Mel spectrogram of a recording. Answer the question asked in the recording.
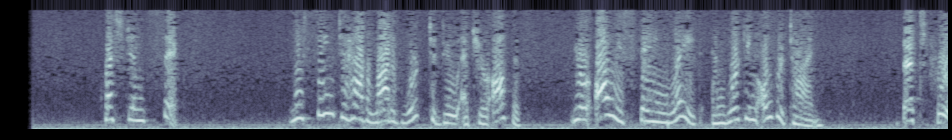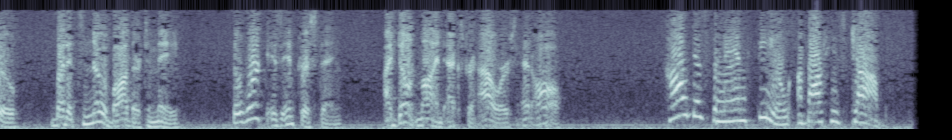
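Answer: He finds it interesting and doesn't mind working extra hours.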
